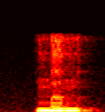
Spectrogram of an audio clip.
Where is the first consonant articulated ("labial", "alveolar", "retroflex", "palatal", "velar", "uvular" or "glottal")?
labial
